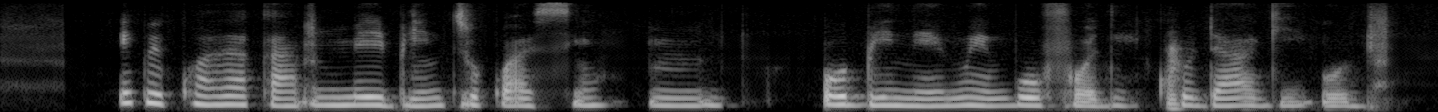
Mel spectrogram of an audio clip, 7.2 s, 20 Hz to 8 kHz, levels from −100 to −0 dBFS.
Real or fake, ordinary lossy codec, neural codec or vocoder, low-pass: fake; none; codec, 24 kHz, 1.2 kbps, DualCodec; 7.2 kHz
